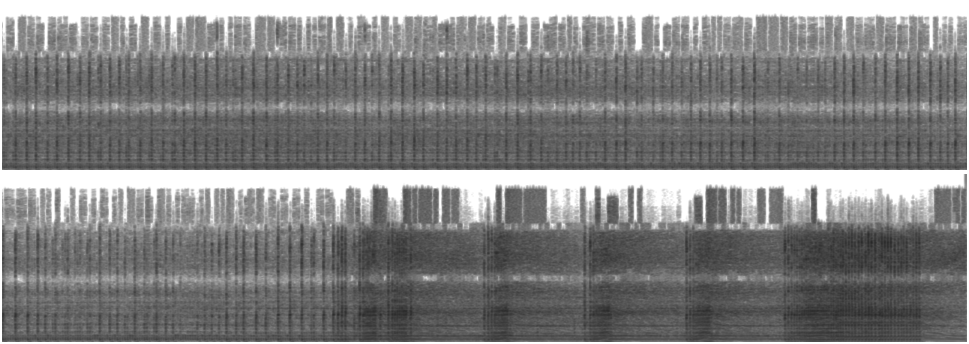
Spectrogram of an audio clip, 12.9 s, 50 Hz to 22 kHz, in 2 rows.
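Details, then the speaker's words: Echo CS-355 chainsaw after a muffler opening, a plastic relief, a timing advance and a raised idle screw: a steady crisp idle, then clean quick blips to high revs that return smoothly. It is tuned slightly rich on top for longevity and runs normally. "w and believe it or not I think it's could still be a little bit leaner on the top end but uh I think that's a good safe tuning setting for it for longevity and everything else so we'll call that done"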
